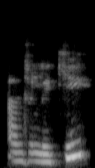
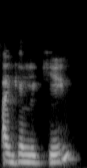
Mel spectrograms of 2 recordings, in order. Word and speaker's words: Angeliki: And last but not least, this is Angeliki. I'm a Greek national. My name in Greek is pronounced as Angeliki.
